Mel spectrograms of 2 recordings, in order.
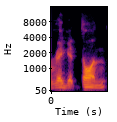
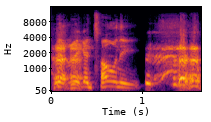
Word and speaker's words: rigatoni: if I call up a restaurant and order rigaton. With a side of Oreos. A dummy like me wouldn't even know you're saying it wrong. Rigatoni.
